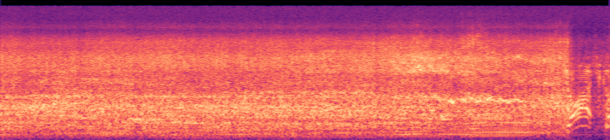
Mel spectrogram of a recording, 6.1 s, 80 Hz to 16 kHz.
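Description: Stock cars roar around an oval track in 1995, a dense, continuous engine drone from several cars with tires scrubbing, heard at a distance beneath a race commentator talking over it.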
